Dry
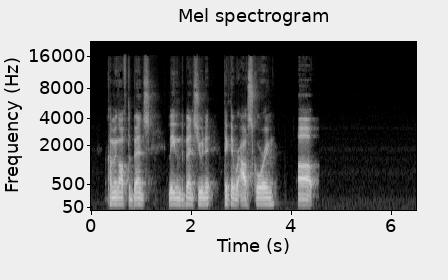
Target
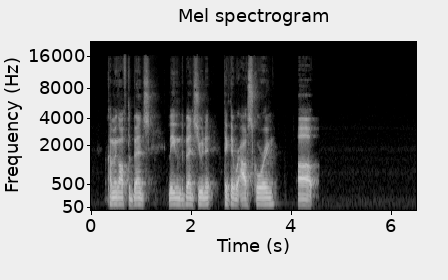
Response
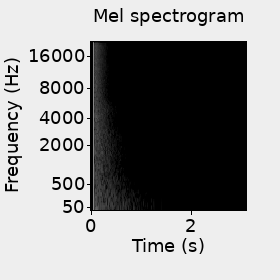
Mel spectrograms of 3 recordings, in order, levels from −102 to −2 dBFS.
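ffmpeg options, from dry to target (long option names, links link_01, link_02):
-af "highpass=64,volume=-2.5dB"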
